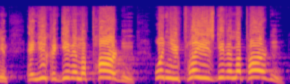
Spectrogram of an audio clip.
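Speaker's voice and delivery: high loud begging, rising in despair; weeping plea. A narrator's reading. Mother on her knees begging the governor for a pardon, rising desperate plea. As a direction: plead for her son's life, voice climbing. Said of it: "began to weep and began to beg".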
